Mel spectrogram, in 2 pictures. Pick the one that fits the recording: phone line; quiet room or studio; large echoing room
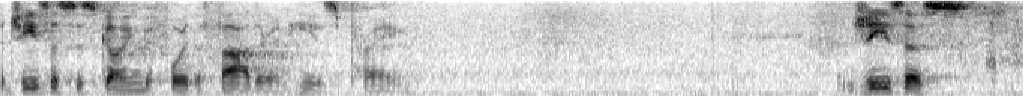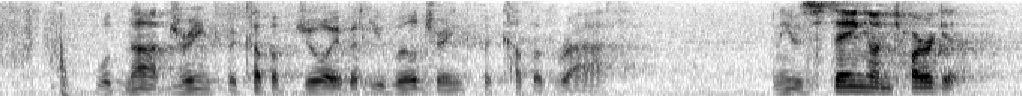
large echoing room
